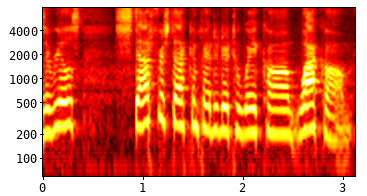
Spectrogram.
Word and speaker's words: Wacom: Yeah, well, Old School J, Wacom makes good technical hardware.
